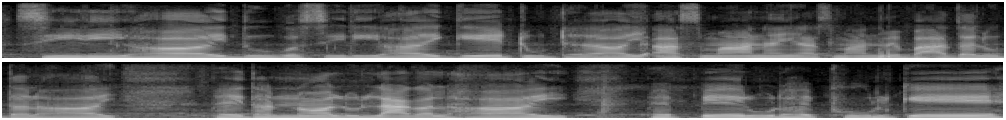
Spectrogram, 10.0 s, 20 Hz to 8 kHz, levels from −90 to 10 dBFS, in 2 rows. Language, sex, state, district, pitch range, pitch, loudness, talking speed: Bajjika, female, Bihar, Vaishali, 180-195 Hz, 185 Hz, -23 LUFS, 155 wpm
